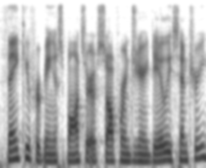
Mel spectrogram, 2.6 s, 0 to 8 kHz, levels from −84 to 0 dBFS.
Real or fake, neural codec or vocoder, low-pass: real; none; 7.2 kHz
